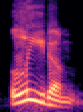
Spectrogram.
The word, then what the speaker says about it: Leadham: Leadham is spelled like freedom. Leadham.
